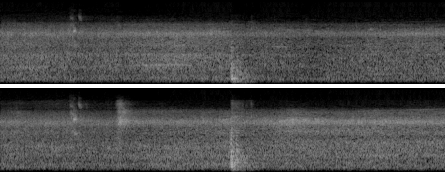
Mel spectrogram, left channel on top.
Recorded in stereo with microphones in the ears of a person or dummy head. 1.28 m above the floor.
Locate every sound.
0.7 s dripping: 25° right (ahead or behind), 4.5 m
2.3 s a door slam: 75° right (ahead or behind), 1.8 m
